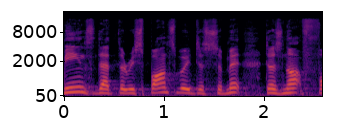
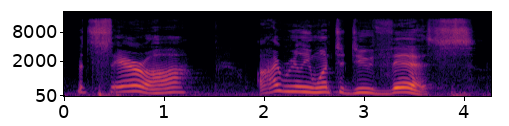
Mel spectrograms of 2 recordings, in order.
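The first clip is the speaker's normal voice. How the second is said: drawn-out, very slow, whiny pleading tone; 3 semitones higher than usual. An example of manipulation, said in a whiny voice. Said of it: "Here's an example in a whiny voice".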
